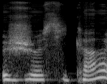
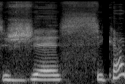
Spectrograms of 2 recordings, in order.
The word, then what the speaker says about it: Jessica: So we double the L because in French, when the letter E is followed by two consonants, the pronunciation is E. So it's the case in L. It's also the case in my name. It's not Jessica, it's Jessica because it's followed by two S's.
